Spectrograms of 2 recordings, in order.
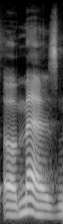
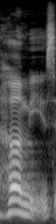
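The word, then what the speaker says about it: Hermès: It's Hermes, not Hermes.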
